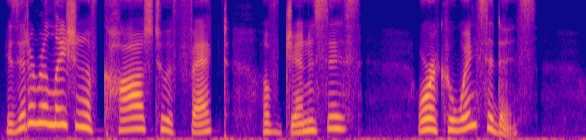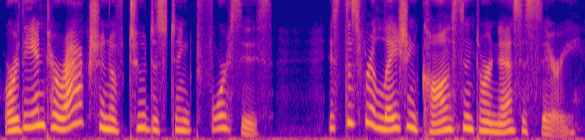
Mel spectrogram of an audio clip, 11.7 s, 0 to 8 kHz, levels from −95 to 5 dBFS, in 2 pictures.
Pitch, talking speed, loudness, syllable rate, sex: 240 Hz, 135 wpm, -20 LUFS, 4.7 syllables/s, female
